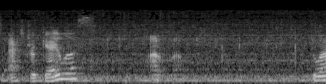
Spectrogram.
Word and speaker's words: astragalus: been saying it wrong I think I've been saying astrologous it's astragalus astragalus I don't know do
